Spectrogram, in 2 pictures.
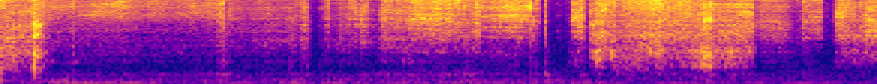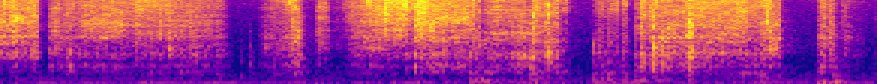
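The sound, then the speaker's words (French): Fingers rub and scrape across a sculpture of thickly layered fabric and materials heavily loaded with porcelain, making a continuous gritty, crackling texture with brief sharper scratches and pauses, over a steady low hum, with no talking. “Il y, a beaucoup de, de charges de porcelaine là-dessus j'enregistre les sons de ses doigts sur la sculpture.”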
